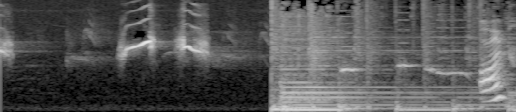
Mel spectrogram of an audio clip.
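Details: An Indian Pitta, a migrant bird known for a two-note whistle heard around six o'clock at dawn and dusk, gives two clear, loud whistled notes about half a second apart, then music swells in and covers the rest.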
